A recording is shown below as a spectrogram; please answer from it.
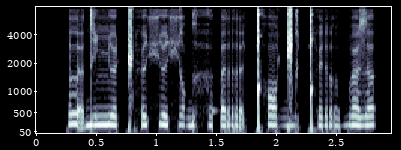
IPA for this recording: l ə̰ d i ɲ ø ǁʰ ø ç ʏ ç ɔ ɡ ə̤ h ə̤ ʔ ə r ə̰ ǃʰ ɔ ɡ͡ǁ ə ǃʰ ʏ r ɔ̤ b œ z ə

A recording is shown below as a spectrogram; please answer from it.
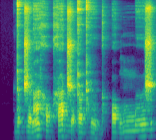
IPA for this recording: ɖ ɤ ɡ ʒ ɤ ɽ ã x ɔ ɡ x a ɡ ʒ ɔ̰ ʈ ɔ ɖʱ ɯ ɡ | ɔ ɡ mː ɯ ʒ

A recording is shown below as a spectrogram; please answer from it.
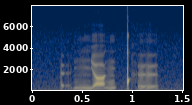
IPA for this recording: ɛ̰ ŋ ɲ a ŋ ǃʰ ɘ

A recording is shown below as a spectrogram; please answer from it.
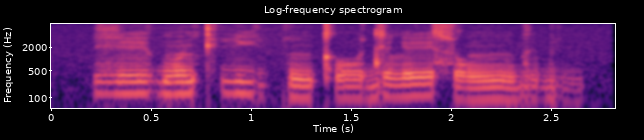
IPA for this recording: ɣ eː˦ ɡʷ ĩ˦ kʰ i˦ j i˨ k ĩ˨ kʼ oː˨ d ɪ˦˨ l eː˦ s o˨ ŋ ĩ˨ b ɪ˦ ɓ i˨

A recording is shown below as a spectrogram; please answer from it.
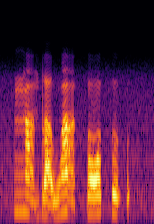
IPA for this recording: ŋ ã˦˨ d ä̰˦˨ w ã˦˨ θ ɔ˦ θ ʊ˦ ʔ

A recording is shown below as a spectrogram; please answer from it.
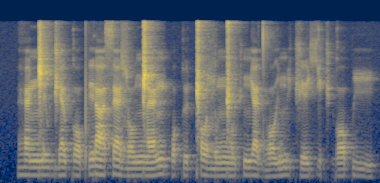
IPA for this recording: ɦ æ ŋ͡ǁ e u̯ d͡ʒ æ u̯ k ɔ pʼ e ɾ a s æ ɮ ɔ u̯ ŋ͡ǁ æ ŋ ʏ p ɔ k ʏ ǁ ɔ ɮ o ŋ͡ǁ o t͡ʃ ɲ æ dʱ ɔ i̯ m i t͡ʃ e ç e t͡ʃ ɡ ɔ p i

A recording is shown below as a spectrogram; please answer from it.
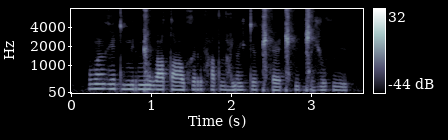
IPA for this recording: β ə̃ ɣ e t ṳ mʲ ə r ŋ͡ǁ u w e tˤ ɐ w x ə r h ɛ tˤ ð ɛ̤ j ə̃ ʒ t ø ǁʰ ɛ ǁʰ y ɡ͡ǁ ɛ ʒ u θ β y

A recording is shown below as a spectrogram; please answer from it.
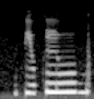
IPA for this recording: pʲ u˧ kʷ n u˦ ɡ

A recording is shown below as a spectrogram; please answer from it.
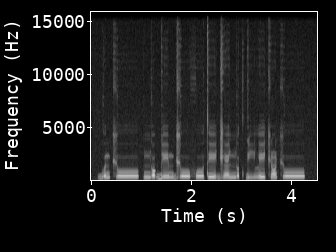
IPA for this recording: ɡʷ ə˨ n t͡ʃ oː˧ | ɲ ɔ˨˦ ɡ͡b eː˨ m d͡ʒ oː˨ f oː˧ t e˦˨ d͡ʒ ɛ̃˨ ɲ ɔ˧ t ɗ i˨ l e˦ t͡ʃ ɔ̃˨ t͡ʃ oː˧

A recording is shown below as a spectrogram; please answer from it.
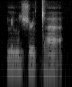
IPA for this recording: l ʏ l w i ʃ ə˞ l ɡ͡ǁ a

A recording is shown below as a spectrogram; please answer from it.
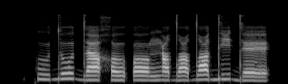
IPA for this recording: k u˨ d o˦ d a˨ χ o˨ ʔ ɔ˨ ŋ ɪ˨ dˤ o˨ dˤ u˦ d i˦ d ɛ˨

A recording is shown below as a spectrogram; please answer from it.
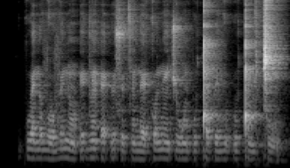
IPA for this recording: kʷ æ n o v o v ʏ n õ ʔ e ɡ l ɛ̃ ʔ ɛ ʔ ʉ s ʉ t͡s ɛ̃ n ɛ k o n ẽ t͡ʃ u w õ p u ǃ ɛ p e v u ʔ u ǃ ẽ ɡ e ǁ ẽ

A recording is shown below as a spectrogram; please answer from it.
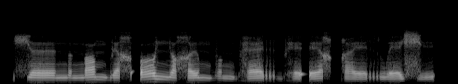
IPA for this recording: ç ɜː ŋ ʌ ŋ ɒ m b ɛ χ ʔ ɔ ɲ ɒ χ ə m b ɔ ŋ bʱ æ r bʱ ɛ ʔ ɛ χ q ɛː r w ɛ ɕ ɪ

